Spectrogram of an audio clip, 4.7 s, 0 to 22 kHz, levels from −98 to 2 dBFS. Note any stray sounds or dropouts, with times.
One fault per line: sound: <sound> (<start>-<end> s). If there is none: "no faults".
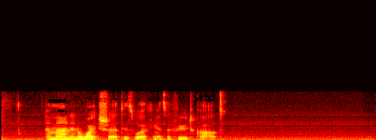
no faults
